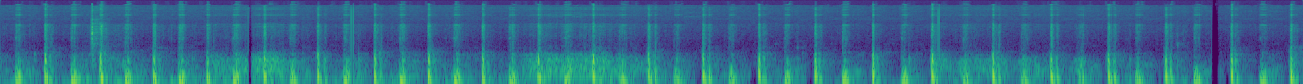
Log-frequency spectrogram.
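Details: Steady, strong lub-dub heartbeats from an adult, with a low hum and music underneath, recorded as a heart sound for a heart MRI video; ordinary heart sounds.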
